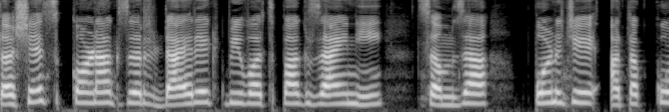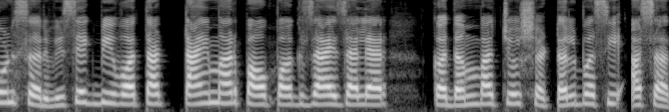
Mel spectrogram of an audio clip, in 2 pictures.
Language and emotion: Goan Konkani, neutral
